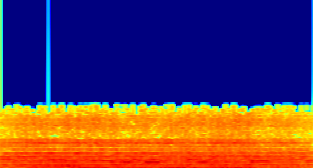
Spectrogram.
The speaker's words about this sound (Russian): Проезжавшие мимо автомобилисты приветствовали их гудками.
